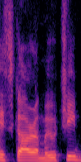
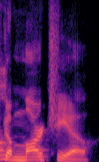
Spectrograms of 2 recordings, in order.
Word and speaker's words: Scamarcio: I always want to say Scaramucci, but that's not right. No. Scamarcio. I believe is how you say his last name.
